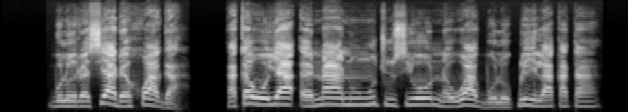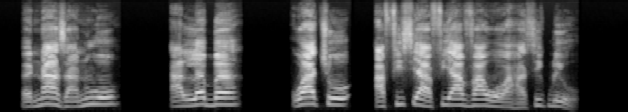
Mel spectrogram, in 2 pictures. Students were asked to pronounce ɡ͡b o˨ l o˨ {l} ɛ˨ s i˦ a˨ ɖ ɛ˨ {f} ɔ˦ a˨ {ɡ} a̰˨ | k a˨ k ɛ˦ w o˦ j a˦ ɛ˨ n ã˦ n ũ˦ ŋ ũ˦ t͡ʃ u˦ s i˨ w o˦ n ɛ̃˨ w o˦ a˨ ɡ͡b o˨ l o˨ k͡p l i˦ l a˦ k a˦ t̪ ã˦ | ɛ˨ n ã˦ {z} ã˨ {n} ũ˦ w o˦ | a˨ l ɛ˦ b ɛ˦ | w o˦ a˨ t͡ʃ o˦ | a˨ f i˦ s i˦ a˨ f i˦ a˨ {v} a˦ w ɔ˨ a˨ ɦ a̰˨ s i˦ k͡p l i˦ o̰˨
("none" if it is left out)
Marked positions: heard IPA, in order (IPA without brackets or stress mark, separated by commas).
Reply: ɾ, x, ɡ, z, n, v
